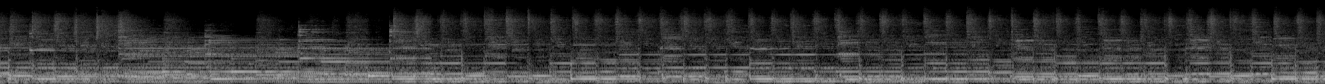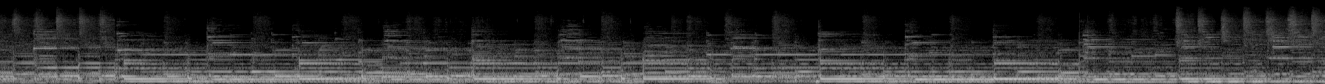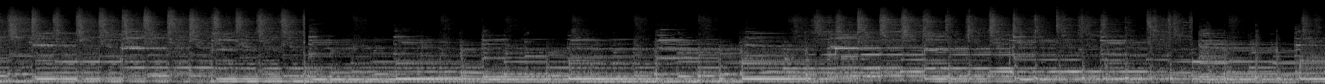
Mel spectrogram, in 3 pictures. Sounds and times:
Gong: 0.0s - 39.7s.

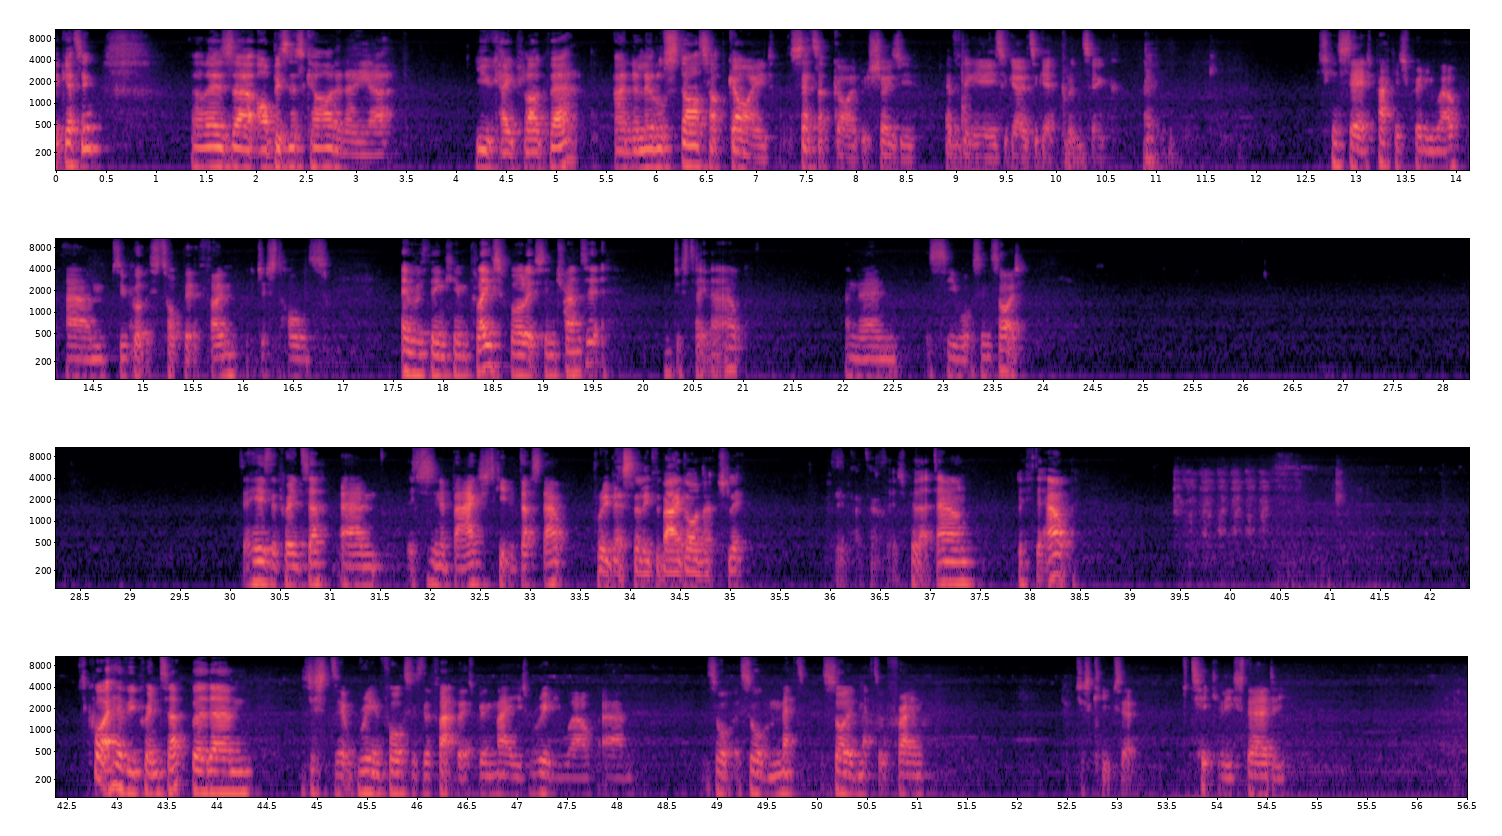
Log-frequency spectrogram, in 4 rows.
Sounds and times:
Speech: 0.0s - 0.5s, 1.4s - 3.4s, 4.2s - 11.0s, 12.6s - 16.9s, 17.6s - 21.1s, 22.0s - 23.8s, 30.1s - 35.2s, 36.1s - 38.5s, 42.6s - 48.2s, 48.9s - 51.2s, 52.6s - 54.8s.

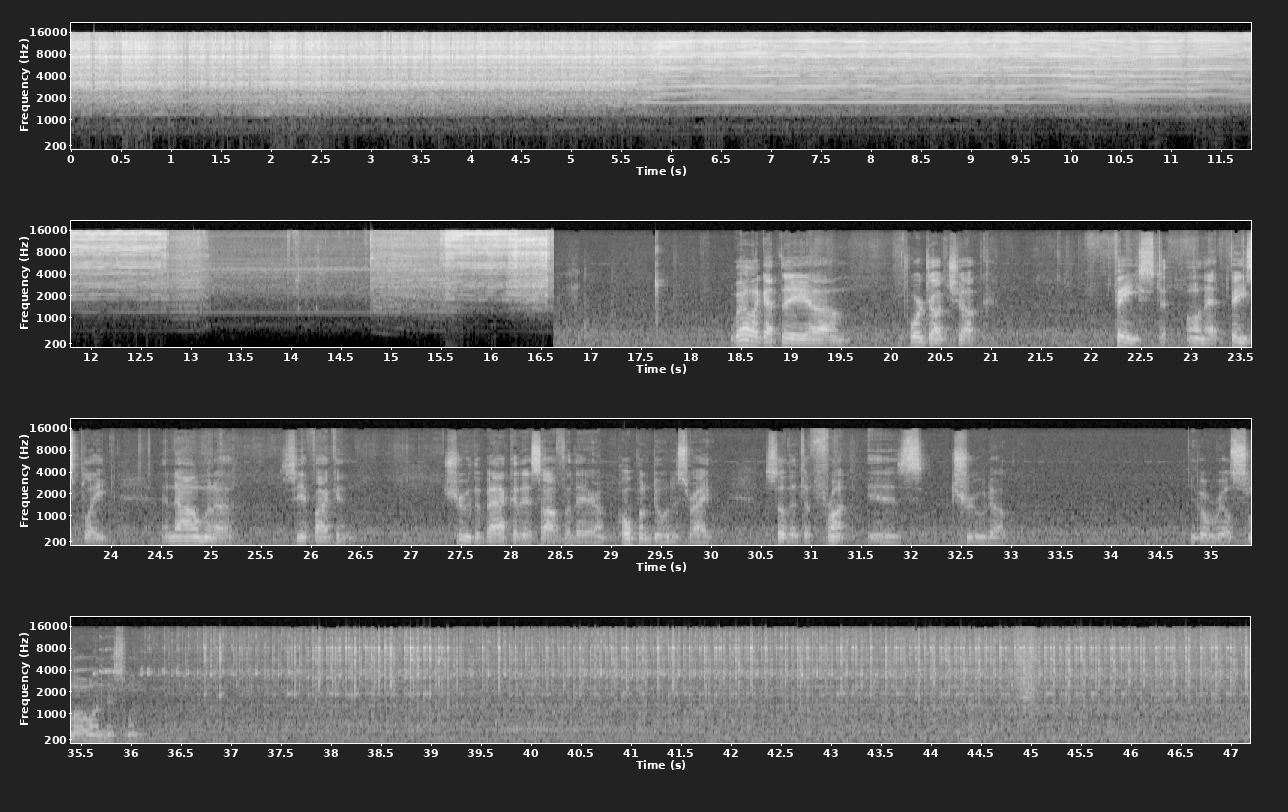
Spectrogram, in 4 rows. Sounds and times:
Power tool: 0.0s - 16.7s, 35.6s - 47.1s
Speech: 18.4s - 21.1s, 22.2s - 26.5s, 27.4s - 33.0s, 34.8s - 36.1s.

